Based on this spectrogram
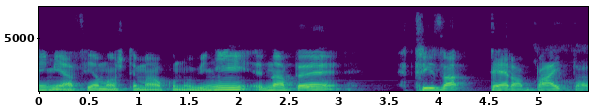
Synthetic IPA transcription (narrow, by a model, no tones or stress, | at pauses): imia̰simɐmɔʃt̪ɛma̰lˠkʊnʊ̰vḭniɛ̰d̪nat̪əɛ | t̪ɾid̪vat̪ɛɾɐbajt̪ə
